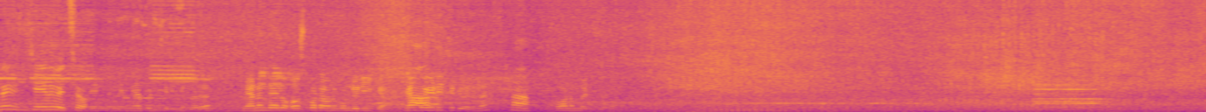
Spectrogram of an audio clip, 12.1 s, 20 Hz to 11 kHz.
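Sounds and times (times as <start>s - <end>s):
traffic on a wet road: 0.0s - 12.0s
vehicle horn toot: 10.3s - 11.2s.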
